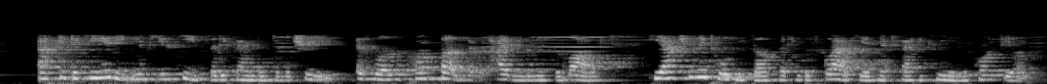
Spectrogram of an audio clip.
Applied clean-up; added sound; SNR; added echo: classical method WPE with log-MMSE.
